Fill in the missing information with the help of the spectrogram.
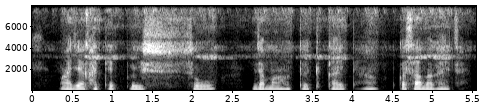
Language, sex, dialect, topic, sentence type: Marathi, male, Southern Konkan, banking, question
